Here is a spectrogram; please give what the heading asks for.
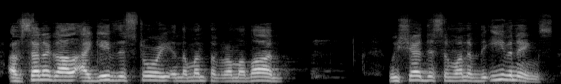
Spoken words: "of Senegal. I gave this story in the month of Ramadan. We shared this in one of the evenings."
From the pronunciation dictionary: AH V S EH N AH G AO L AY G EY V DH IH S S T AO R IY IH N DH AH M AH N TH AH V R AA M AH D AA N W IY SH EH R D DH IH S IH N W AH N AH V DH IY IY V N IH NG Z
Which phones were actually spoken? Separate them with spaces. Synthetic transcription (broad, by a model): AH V S EH N AH G AO L AY G EY V DH IH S S T AO R IY IH N DH AH M AH N TH AH V R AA M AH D AA N W IY SH EH R D DH IH S IH N W AH N AH V DH IY IY V N IH NG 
